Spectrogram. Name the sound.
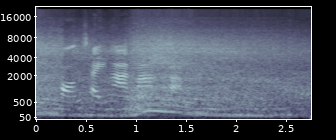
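Honda CB500X motorcycle engine revving, stock exhaust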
